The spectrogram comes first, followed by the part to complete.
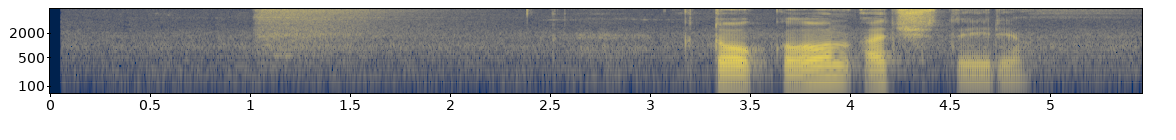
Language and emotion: Russian, neutral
